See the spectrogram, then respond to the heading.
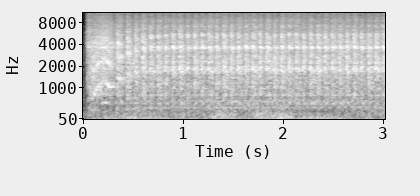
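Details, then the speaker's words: Toyota Tundra with fuel and electrical faults (mass air flow, fuel pump circuit, P1200 codes; EFI 2 fuse short): quick even cranking, stumbling without catching; gauge reads no fuel pressure and no fuel reaching the rail, so it cranks but won't start. "nything it's not reading any pressure why is that start it up again stop turn the key all the way off start it up again"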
